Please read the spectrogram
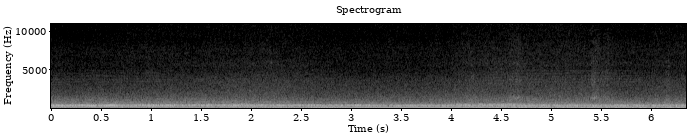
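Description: A steady low rumble with no clear events, with a faint low tone about two to three seconds in.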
